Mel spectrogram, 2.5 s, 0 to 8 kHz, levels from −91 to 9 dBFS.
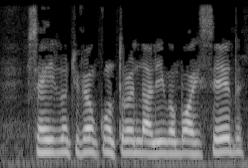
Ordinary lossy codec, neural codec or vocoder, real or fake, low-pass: none; none; real; 7.2 kHz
